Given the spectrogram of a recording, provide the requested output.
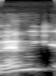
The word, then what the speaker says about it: Wernicke: pronunciar, la W la vamos a pronunciar como una V nomás, así como Ya, sí, una E, Wernicke, una ya. V tirando para F, así, Wernicke, así como fuerte.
